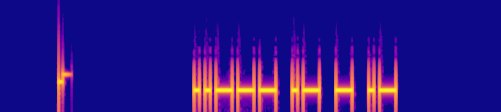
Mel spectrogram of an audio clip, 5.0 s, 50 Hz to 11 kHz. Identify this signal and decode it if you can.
Morse code, heard as a keyed tone, about 22 wpm, 700 Hz. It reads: 2ATA
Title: Common Cut Numbers - 4-Digit 22wpm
